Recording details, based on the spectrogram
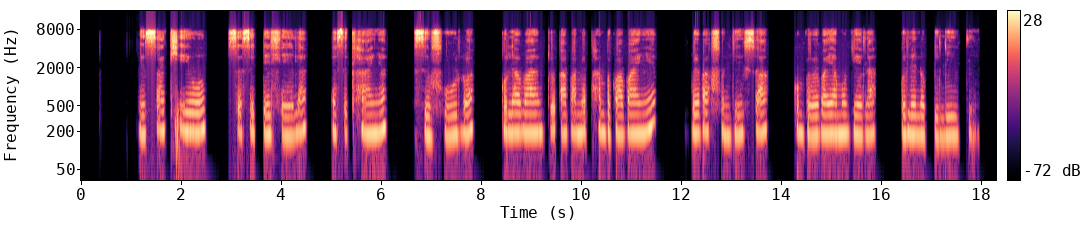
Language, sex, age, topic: North Ndebele, female, 25-35, health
